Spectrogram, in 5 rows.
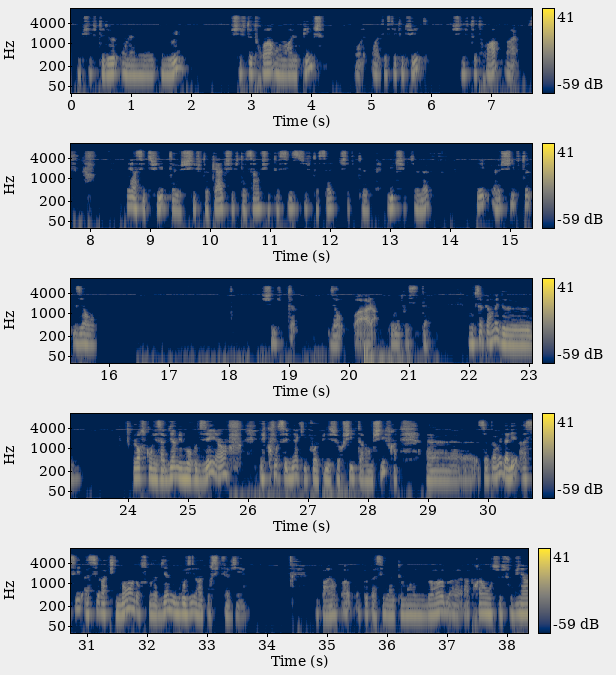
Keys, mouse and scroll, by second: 6.7 shift+3, 8.2-10.0 drag, 19.3 shift+0, 20.4-22.4 drag, 34.9 1, 35.9-37.8 drag.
